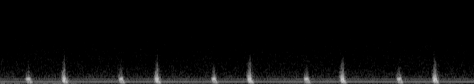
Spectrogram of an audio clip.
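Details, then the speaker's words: Normal heart sounds heard with the stethoscope diaphragm at the aortic area, right second interspace beside the sternum: regular S1 and S2 at about 65 beats a minute, S2 louder, over a low steady hum. "Note the cardiac rate and rhythm. Normally the rate is 60 to 100 beats per minute and the rhythm is regular."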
